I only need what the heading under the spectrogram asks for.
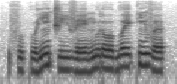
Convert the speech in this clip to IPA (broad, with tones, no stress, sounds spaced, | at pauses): f u˨ kʷ ə˨ j ĩ˦ t͡ʃ iː˨ v eː˨ ŋ u˧ ɾ oː˧ ɡʷ eː˦ k ĩ˦ v ə˧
